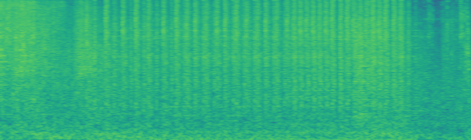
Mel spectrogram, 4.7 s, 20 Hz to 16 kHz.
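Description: Battle mech in Halo 4 unleashing a rapid volley of charged missiles, a dense, loud stream of rattling bursts and booms that run continuously before tapering off at the end.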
